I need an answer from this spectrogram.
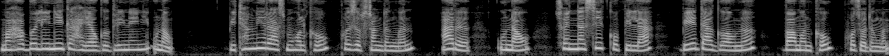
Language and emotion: Bodo, neutral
